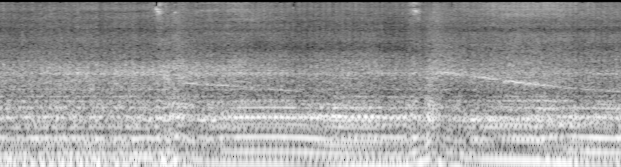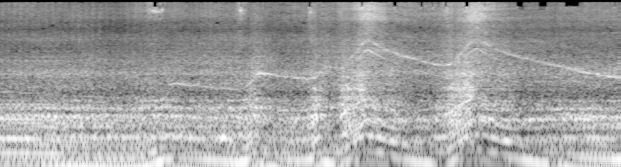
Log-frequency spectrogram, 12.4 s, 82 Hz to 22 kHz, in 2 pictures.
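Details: Junkyard 351W turbo V8 in a 1967 Mustang, first fire-up, exhaust exiting off the fender; lumpy uneven idle with several rev sweeps up and back down, rough running, needs tuning.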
